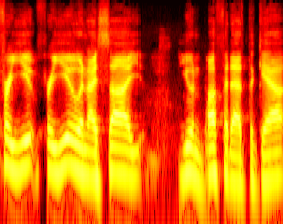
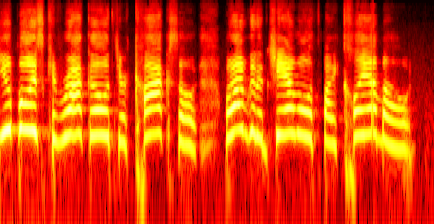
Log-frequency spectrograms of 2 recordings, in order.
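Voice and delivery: put-on drunken voice, very high-pitched and loud; 4 dB louder than usual. Retelling a line shouted on a bus: imitating a loud drunk girl. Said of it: "some girl really drunk and loud".

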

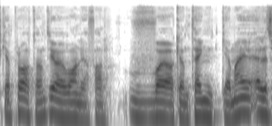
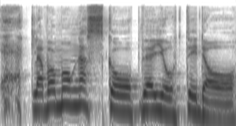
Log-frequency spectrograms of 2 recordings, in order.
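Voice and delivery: Småland dialect laid on thick; 5 semitones higher, 5 dB louder than usual. Showing how people exaggerate Småland speech: exaggerated Småland dialect. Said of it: "Så överdriver man småländskan så här då va?".

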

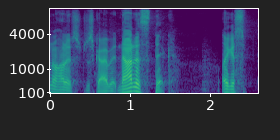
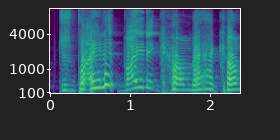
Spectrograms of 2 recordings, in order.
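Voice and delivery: acted scream, much higher; 12 semitones higher, 7 dB louder than usual. Retelling a fishing story, reenacting yelling at a fish, retelling a scream. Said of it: "I immediately start like screaming".

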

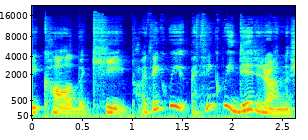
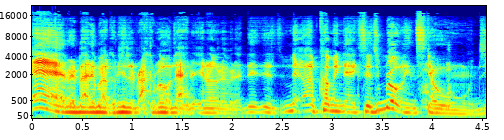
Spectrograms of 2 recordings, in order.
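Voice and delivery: nonstop 1950s dj patter, louder; 7 dB louder than usual. Podcast host joking about own talking, imitate an old-school 1950s radio DJ. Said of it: "like one of those old school DJs".

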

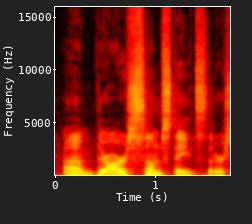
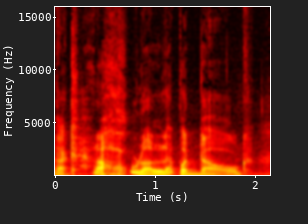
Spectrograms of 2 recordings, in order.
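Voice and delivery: mock Cajun accent, much lower; 5 semitones lower than usual. Talking about dog breeds, saying a breed's name in a put-on Cajun accent. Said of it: "you can only say its name in that accent".

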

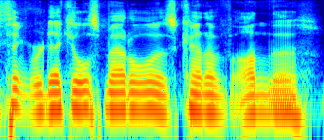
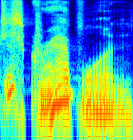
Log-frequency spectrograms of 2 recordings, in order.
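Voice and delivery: casual, unbothered, nonchalant, offhand delivery; 3 semitones lower, 4 dB quieter than usual. Showing how Russell should say the line, the speaker does a nonchalant Russell impression. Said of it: "here's my impression of when Russell says".

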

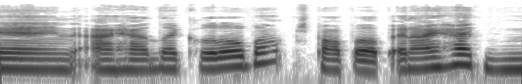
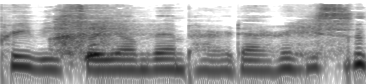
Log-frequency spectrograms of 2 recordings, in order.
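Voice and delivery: show-recap announcer voice. Redoing a TV show's intro line correctly: Vampire Diaries recap voice. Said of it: "I did it wrong".

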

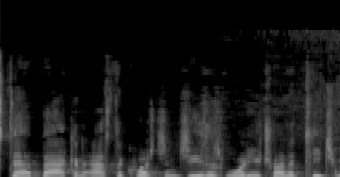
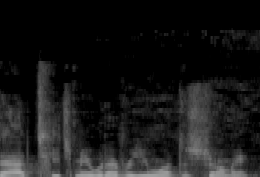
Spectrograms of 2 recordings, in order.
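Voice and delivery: put-on sweet, angelic child voice, lower pitch; 3 semitones lower than usual. A dad retelling his son's timeout, imitating a sweet angelic child. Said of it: "like a perfect angel child saying".

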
